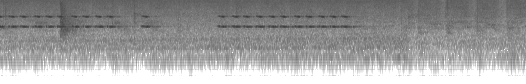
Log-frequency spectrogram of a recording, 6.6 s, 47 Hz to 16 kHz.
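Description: Treadmill control console beeping rapidly, a short high beep about eight times a second, as the speed-up button is held and the speed steps up toward the 12 km/h top; each beep marks one speed increment. Two runs of beeps with a short break between, and a single sharp click about a second in, over the steady running of the treadmill's motor and belt, which runs on alone once the beeps stop.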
